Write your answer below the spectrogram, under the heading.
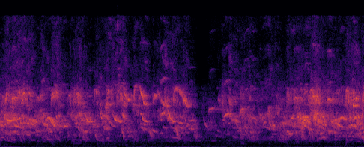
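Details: Many birds chirping in a village, a steady mass of high twittering calls, softening for a moment in the middle before building again.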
